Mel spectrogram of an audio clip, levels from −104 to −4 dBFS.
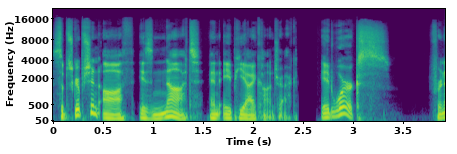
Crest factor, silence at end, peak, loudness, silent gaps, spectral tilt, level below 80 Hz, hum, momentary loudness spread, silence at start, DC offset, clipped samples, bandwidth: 16 dB; 0 s; -2 dBFS; -19 LUFS; 2.45-2.63 s; -5 dB/octave; -40 dBFS; none; 13 LU; 0 s; under 0.1%; under 0.1%; 15.5 kHz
